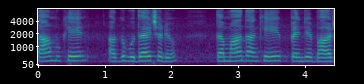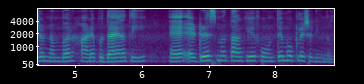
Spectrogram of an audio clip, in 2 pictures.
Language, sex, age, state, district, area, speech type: Sindhi, female, 30-45, Maharashtra, Thane, urban, spontaneous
